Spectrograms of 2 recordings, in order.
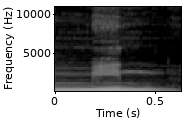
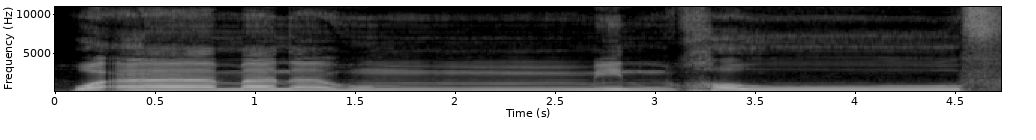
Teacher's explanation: নুন সাকিন একদম স্পষ্ট পড়ব, কারণ নুন সাকিনের পরে খ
